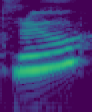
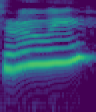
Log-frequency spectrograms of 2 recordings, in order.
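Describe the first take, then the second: First: The name ends with an 'oo' sound. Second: The name ends with an 'ee' sound. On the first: The speaker calls it wrong. "and not Ru. All the time I've been pronouncing it Ru" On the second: The speaker calls it right. "So it's Rui"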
